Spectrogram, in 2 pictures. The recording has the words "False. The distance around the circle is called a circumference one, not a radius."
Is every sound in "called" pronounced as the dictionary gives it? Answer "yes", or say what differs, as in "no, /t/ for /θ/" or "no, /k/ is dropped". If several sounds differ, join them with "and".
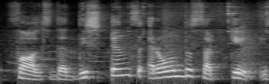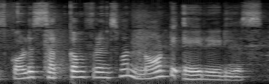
yes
